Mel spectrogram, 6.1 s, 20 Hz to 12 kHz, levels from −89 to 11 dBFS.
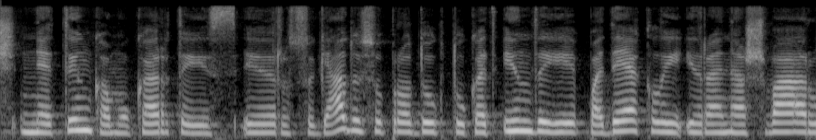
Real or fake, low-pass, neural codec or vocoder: fake; 9.9 kHz; vocoder, 22.05 kHz, 80 mel bands, Vocos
